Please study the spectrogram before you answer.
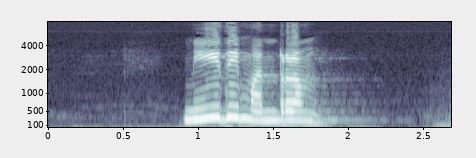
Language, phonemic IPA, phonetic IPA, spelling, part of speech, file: Tamil, /niːd̪ɪmɐnrɐm/, [niːd̪ɪmɐndrɐm], நீதிமன்றம், noun, Ta-நீதிமன்றம்.ogg
- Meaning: court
